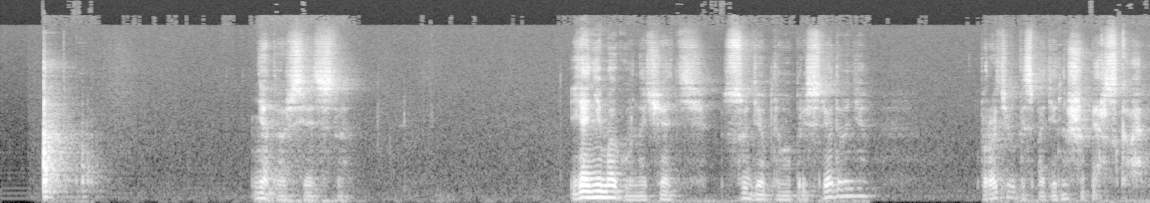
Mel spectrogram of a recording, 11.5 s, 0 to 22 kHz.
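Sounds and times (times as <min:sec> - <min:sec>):
wine glass set down on a tabletop: 0:00.4 - 0:01.0
speech: 0:02.5 - 0:03.6, 0:05.7 - 0:08.8, 0:09.8 - 0:11.4.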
